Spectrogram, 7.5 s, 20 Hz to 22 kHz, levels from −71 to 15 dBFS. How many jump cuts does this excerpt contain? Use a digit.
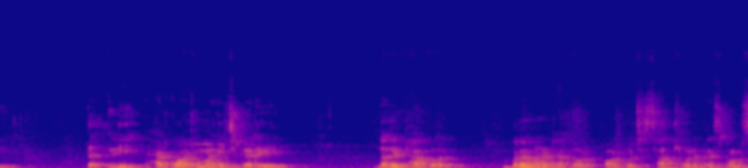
0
